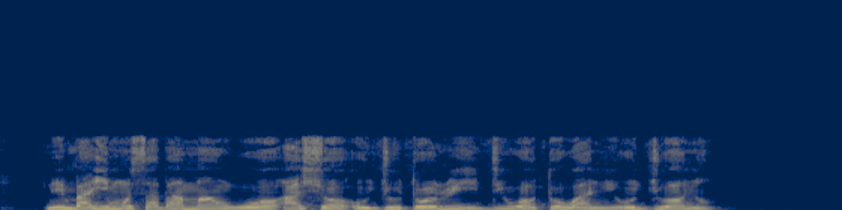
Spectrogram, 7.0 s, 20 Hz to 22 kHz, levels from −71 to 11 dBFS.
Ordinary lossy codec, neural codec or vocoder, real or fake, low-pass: none; none; real; none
